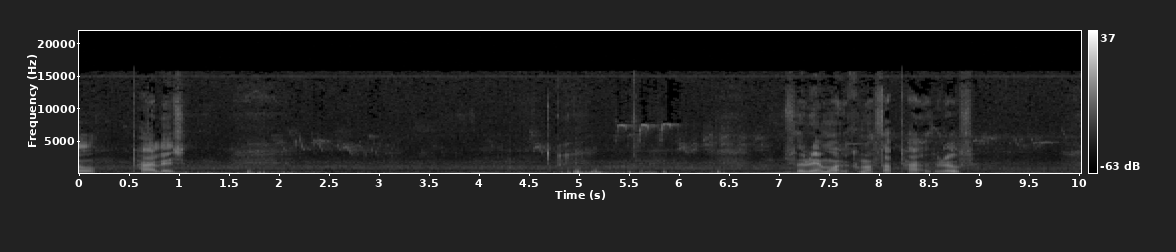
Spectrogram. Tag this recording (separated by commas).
Speech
